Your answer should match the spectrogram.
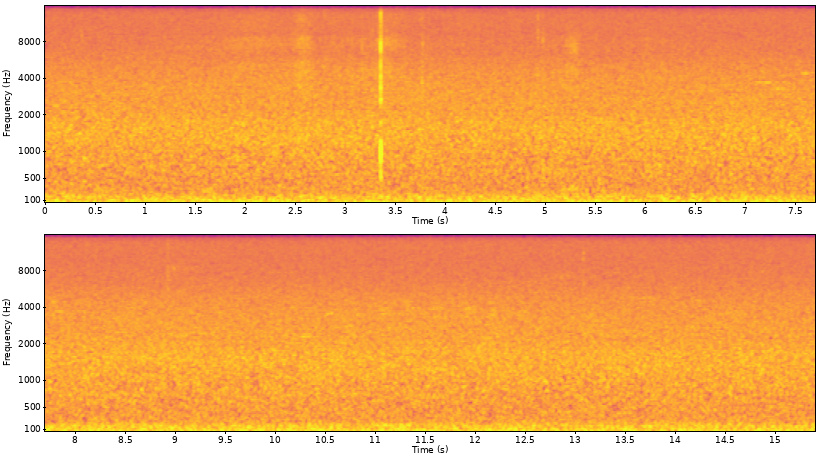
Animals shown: forest ambience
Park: Marsh-Billings-Rockefeller National Historical Park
